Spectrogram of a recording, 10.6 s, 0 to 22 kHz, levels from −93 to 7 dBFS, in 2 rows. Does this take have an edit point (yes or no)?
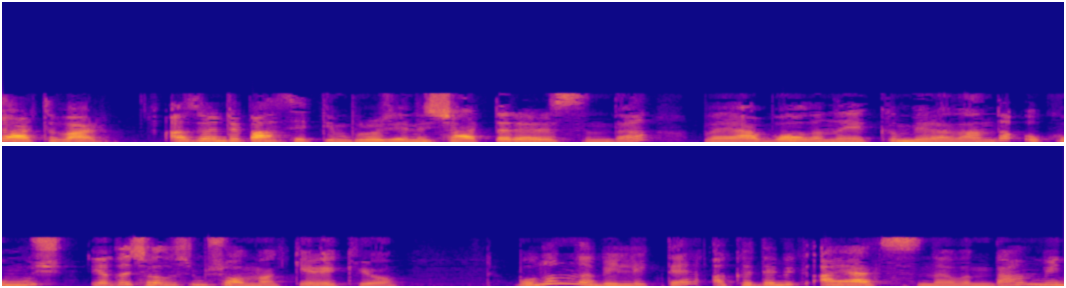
yes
